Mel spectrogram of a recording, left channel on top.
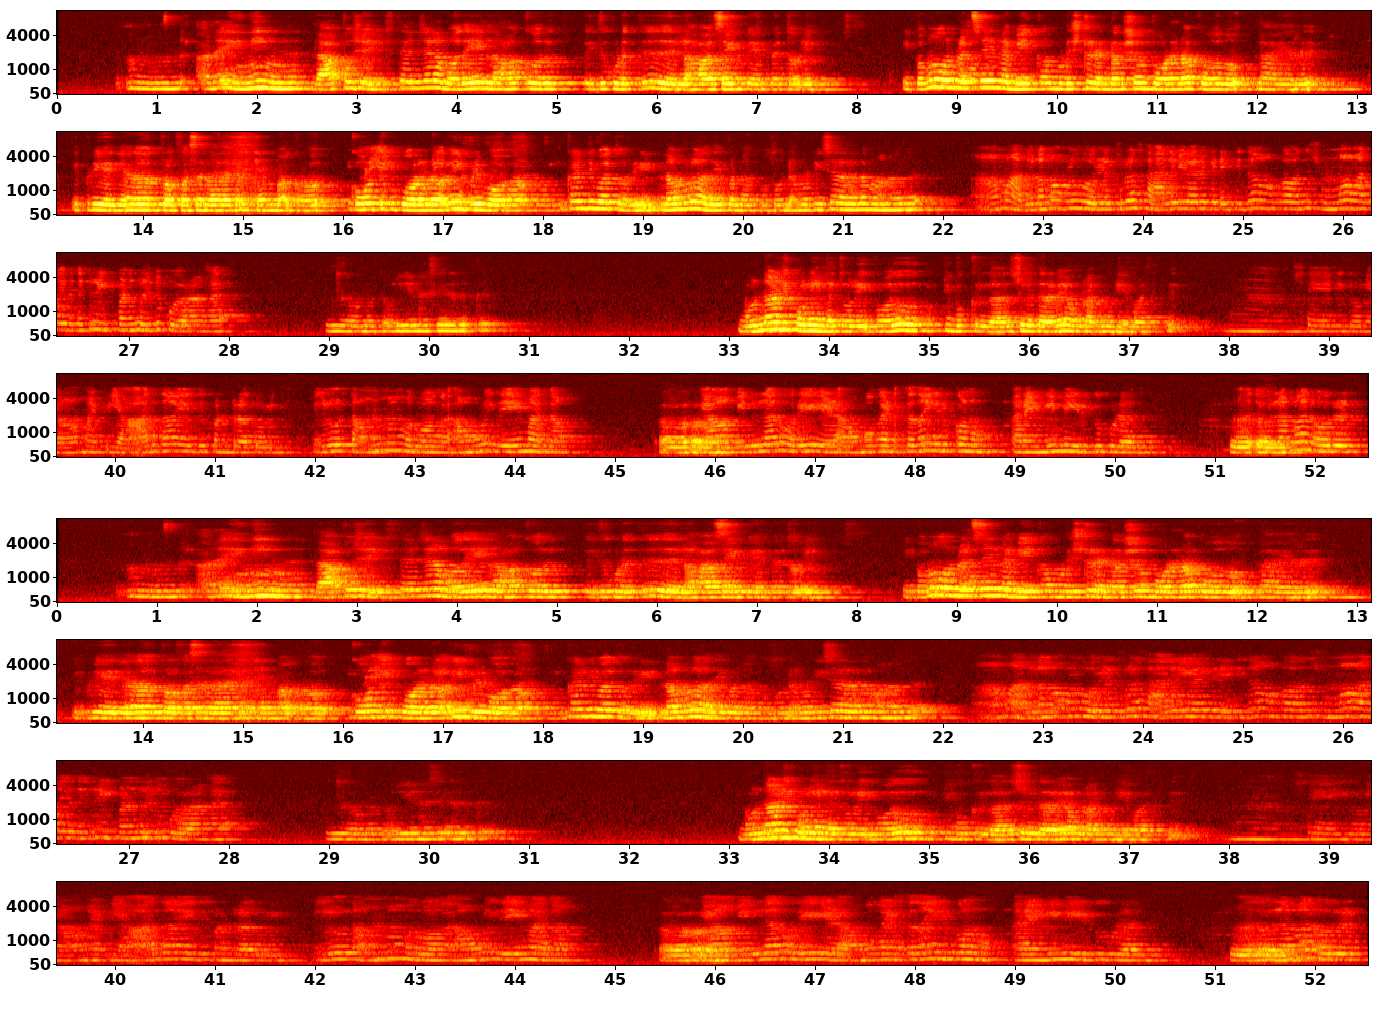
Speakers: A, on the left; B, on the left.
A: ம் ஆனா இனி ம் லா பொஷன் தெரிஞ்சா நா மொதயே லாக்கு ஒரு இது குடுத்து லா சைடு பேருப்பே தோழி இப்பவு ஒரு
B: ஓ
A: பிரச்சனயு இல்ல பீ காம் முடிச்சுட்டு ரெண்டு வர்ஷோ போனனா போது லாயரு
B: ம்
A: இப்டி ஏரியால ஒரு புரொஃபசர் வேல கெடைக்கான்னு பாக்கணு
B: இப்டி
A: கோர்ட்டுக்கு
B: எழுப்பி
A: போனுனாலு
B: விட்டு ரீட் பண்றதுக்கா
A: இப்டி போலா
B: தோழி
A: கண்டிப்பா தோழி நம்முளு அதே பண்ணா போது நம்ம டீச்சரு
B: ஆமா
A: அதான பண்ணாங்க
B: ஆமா அது இல்லாம அவுங்களுக்கு ஒரு லட்ச ருவா சேலரி வேற கெடைக்குது அவுங்க வந்து சும்மா வந்து இருந்துட்டு பண்ண சொல்லிட்டு போறாங்க
A: ம் ஆமா தோழி என்ன செய்றதுக்கு முன்னாடி போல இல்ல தோழி இப்போ அது ஒரு குட்டி புக்குருக்கு அத வச்சி சொல்லி தரவே அவங்களால முடிய மாட்டுக்கு
B: ம் சேரி தோழி ஆமா இப்ப யாரு தா எது பண்றா தோழி எங்ளு ஒரு தமிழ் மேம் வருவாங்க அவுங்ளு இதே மாரிதா
A: ஆ ஆ
B: யா எல்லாரு ஒரே எ அவுங்கவுங்க எடத்ததா இருக்கணு வேற எங்கியு பே இருக்க கூடாது
A: அ
B: அதுவு
A: ஆ
B: இல்லாம ஒரு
